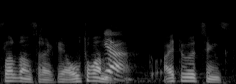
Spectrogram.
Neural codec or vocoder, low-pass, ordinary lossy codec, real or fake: none; 7.2 kHz; none; real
